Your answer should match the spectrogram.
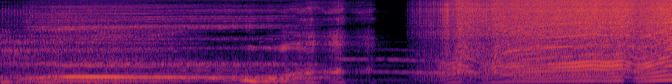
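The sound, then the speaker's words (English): A chainsaw runs loud, idling roughly before a brief lull, then revs up in several rising, whining surges. No one speaks. “It was filthy with monsters, zombies, vampires, werewolves, and chainsaw-wielding maniacs.”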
